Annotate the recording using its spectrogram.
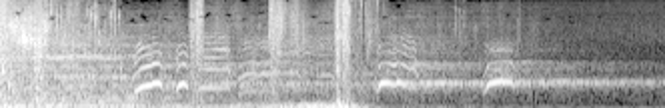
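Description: A young woman whimpers in muffled distress close by.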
